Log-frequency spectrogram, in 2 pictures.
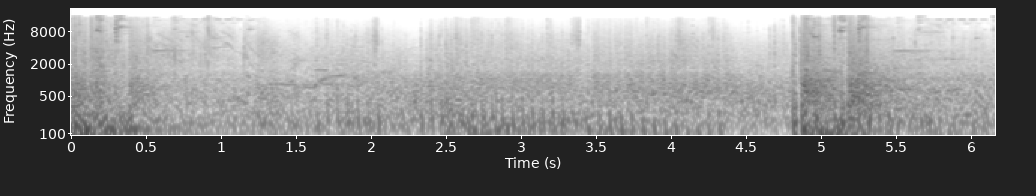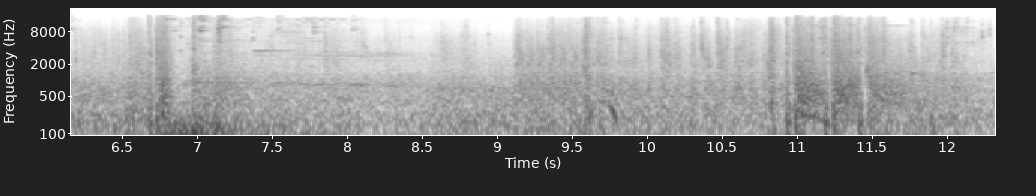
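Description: Gunshots fire in rapid bursts, echoing in a tunnel.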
